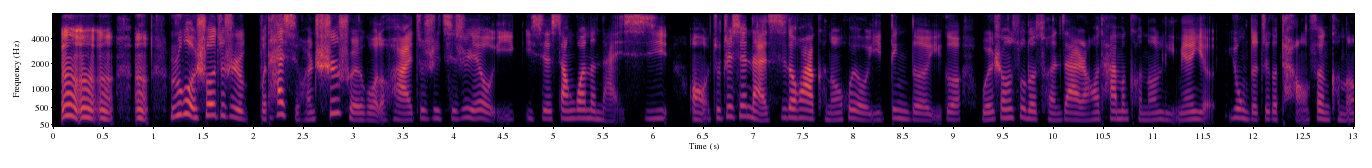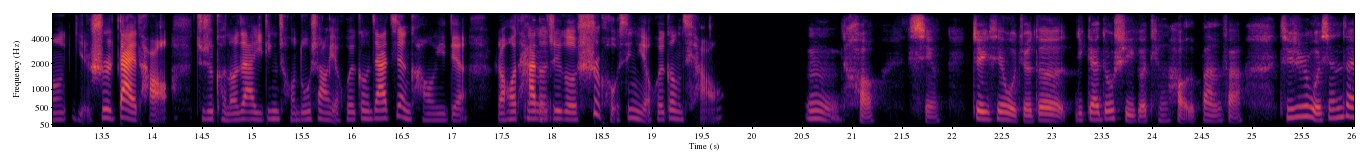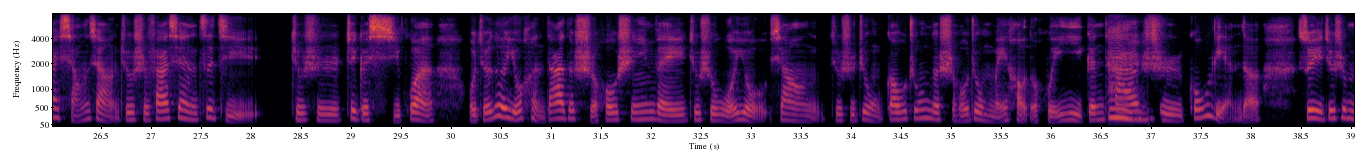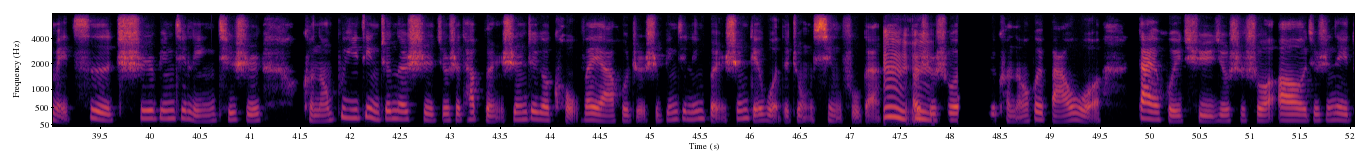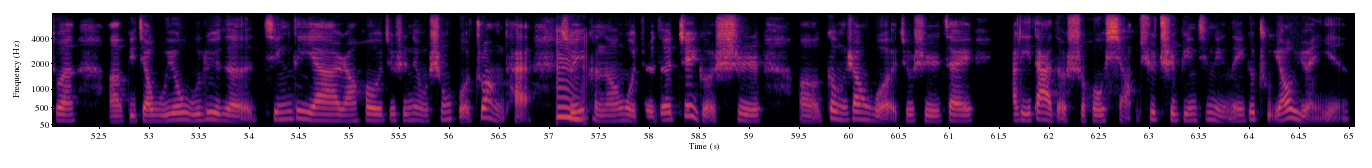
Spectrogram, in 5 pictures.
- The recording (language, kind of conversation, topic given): Chinese, advice, 为什么我总是无法摆脱旧习惯？
- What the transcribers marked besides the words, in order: none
